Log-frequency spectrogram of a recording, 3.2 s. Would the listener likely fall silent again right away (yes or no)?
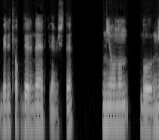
yes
